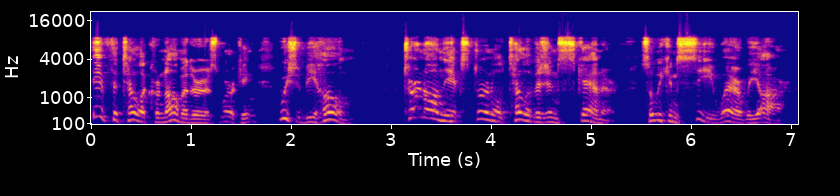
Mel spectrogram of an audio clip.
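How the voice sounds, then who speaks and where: In a script reading of a radio drama, a performer voices an inquisitive old grandfather scientist who travels through time, musing and exclaiming theatrically in a commanding mood. The voice is medium-pitched, very animated, fairly quick, and slightly rough.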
